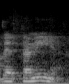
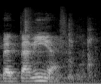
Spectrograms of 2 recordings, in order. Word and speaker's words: Betania: Ahora va llegando por la mañana a Betania. Betania, disculpa. Mal pronunciación gringa. Ok, Betania.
